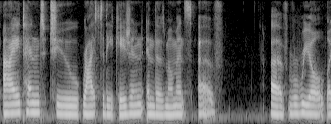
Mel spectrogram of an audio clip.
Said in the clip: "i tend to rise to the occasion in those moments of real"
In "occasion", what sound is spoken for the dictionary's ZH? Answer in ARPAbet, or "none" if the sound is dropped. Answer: ZH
